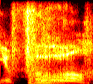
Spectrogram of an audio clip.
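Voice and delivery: words forced out through clenched jaw and gritted teeth. Narrating a story, the speaker voices an enemy's line through gritted teeth. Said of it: "he says through gritted teeth".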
